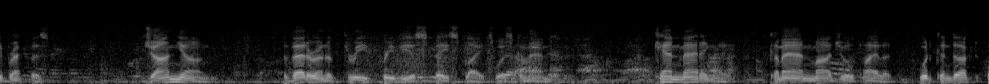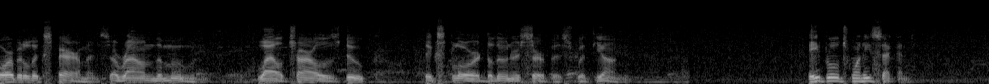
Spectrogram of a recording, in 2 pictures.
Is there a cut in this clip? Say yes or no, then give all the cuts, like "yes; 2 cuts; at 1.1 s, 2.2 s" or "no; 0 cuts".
yes; 1 cut; at 17.8 s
